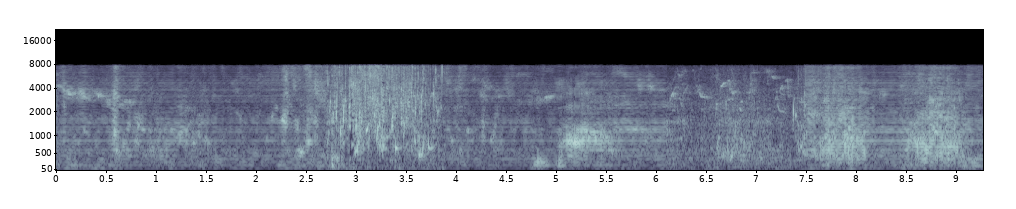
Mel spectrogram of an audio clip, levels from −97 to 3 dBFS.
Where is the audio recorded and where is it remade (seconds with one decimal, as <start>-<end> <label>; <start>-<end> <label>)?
0.0-2.7 remade; 2.7-3.9 recorded; 3.9-6.1 remade; 6.1-7.5 recorded; 7.5-9.3 remade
